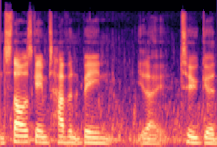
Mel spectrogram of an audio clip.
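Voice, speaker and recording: Over noticeable background noise, a man talks fairly quickly with a fairly high pitch. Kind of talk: casual, opinionated about games.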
